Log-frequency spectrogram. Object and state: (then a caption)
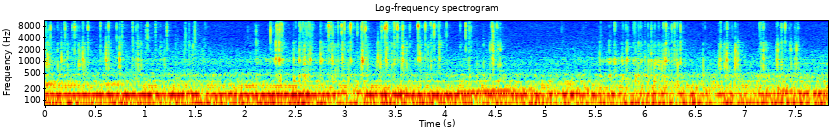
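Plastic paddle hairbrush, bristles scratched. Long nails flick and scratch across the ball-tipped nylon bristles of a red plastic paddle hairbrush. The result is a continuous stream of quick, bright crinkling ticks over a steady low hum.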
